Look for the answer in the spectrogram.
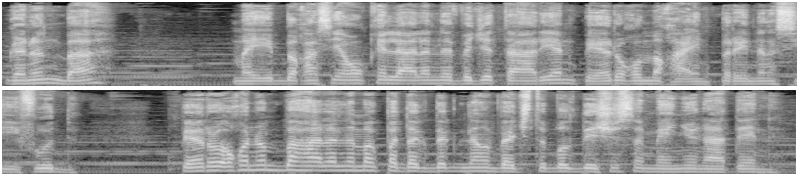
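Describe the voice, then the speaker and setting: An actor playing an easygoing, accommodating young fiancé in a Filipino radio drama, with a casual, agreeable manner. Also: male voice, medium pitch, fast, faint music behind, close to an everyday voice. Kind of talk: Tagalog radio drama dialogue.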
